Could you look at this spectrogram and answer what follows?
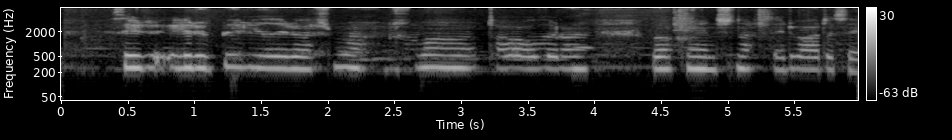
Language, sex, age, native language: Icelandic, female, 50-59, Icelandic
